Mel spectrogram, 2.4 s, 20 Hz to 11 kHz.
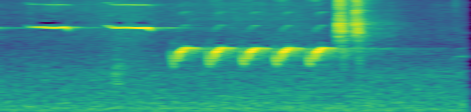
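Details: Common nightingale singing at night on the Żerań Canal, 23–24 April 2022: high thin whistles, then a run of five quick repeated upward-swept notes ending in a sharp bright burst.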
